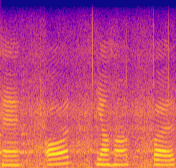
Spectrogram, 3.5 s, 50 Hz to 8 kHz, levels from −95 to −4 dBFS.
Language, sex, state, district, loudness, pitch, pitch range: Hindi, female, Chandigarh, Chandigarh, -13 LUFS, 230 Hz, 220-240 Hz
